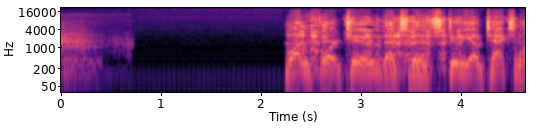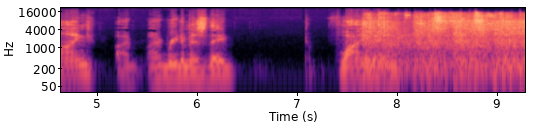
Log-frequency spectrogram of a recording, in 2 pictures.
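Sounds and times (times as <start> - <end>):
laughter: 2.3 - 4.4
speech: 2.3 - 6.4, 7.1 - 8.2
gunshot sound effect: 8.0 - 9.2.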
